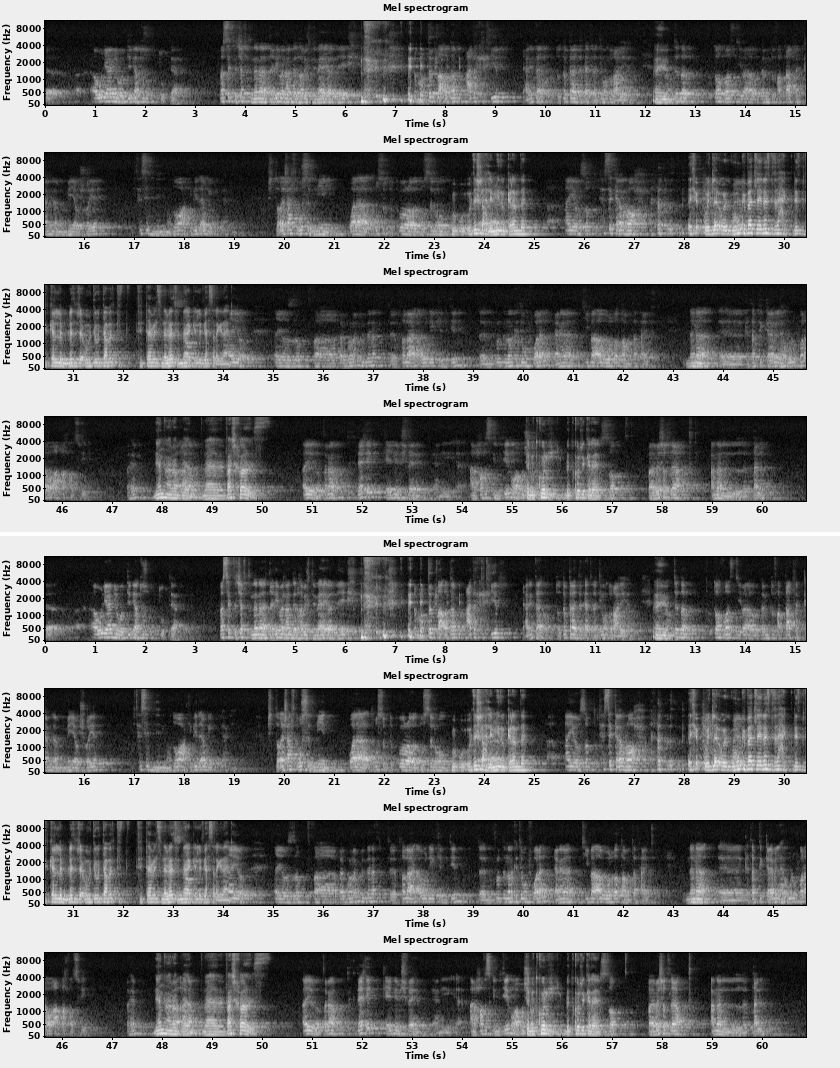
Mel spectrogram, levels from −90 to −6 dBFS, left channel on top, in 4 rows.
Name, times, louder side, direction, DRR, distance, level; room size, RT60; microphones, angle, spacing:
voice 1, 0.0-2.7 3.5-6.2 6.6-7.0 7.4-9.1 9.5-11.7 12.2-12.9 13.4-16.3 17.0-19.0 19.8-20.9 21.3-23.3 23.8-24.3 25.3-27.8 28.3-28.5 29.0-29.2 33.0-33.4 34.1-38.8 39.1-42.5 43.2-46.5 47.3-47.5 48.2-48.7 50.8-53.8 54.1-55.5 56.7-57.1 57.7-58.4 59.0-60.0, right 2 dB, 85° right, 2.4 m, -30 dB
voice 2, 6.3-7.6 12.1-12.5 23.3-24.9 28.1-32.0 32.3-34.2 43.3-43.6 47.8-49.9 55.3-56.8, right 1 dB, 10° right, 0.7 m, -22 dB
25.5 x 8.8 x 4.2 m
head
